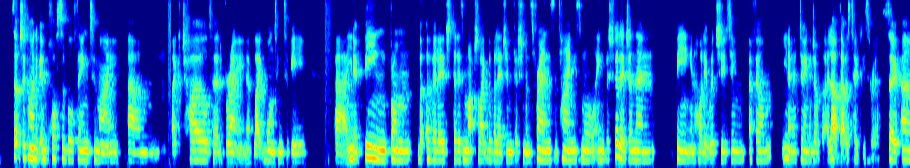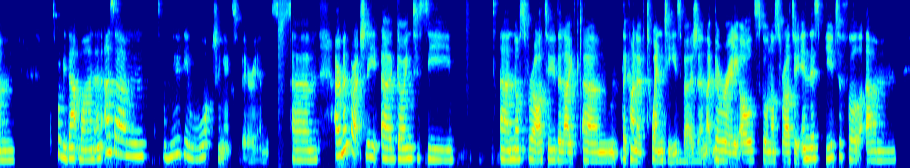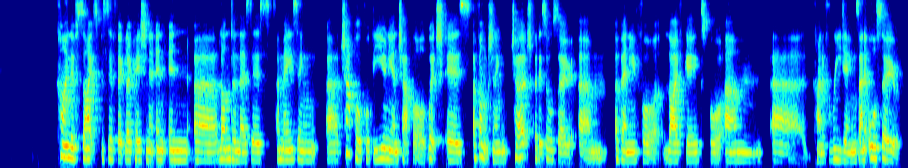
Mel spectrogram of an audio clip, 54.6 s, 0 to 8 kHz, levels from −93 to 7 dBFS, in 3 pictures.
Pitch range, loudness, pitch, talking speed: 155-190 Hz, -33 LUFS, 165 Hz, 150 wpm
